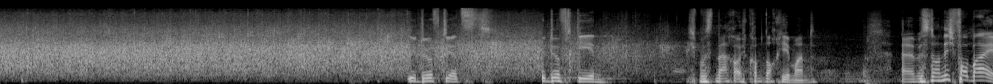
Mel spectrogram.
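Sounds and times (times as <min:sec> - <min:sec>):
audience applause: 0:00.0 - 0:07.2
speech: 0:04.1 - 0:06.2, 0:06.9 - 0:09.9.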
